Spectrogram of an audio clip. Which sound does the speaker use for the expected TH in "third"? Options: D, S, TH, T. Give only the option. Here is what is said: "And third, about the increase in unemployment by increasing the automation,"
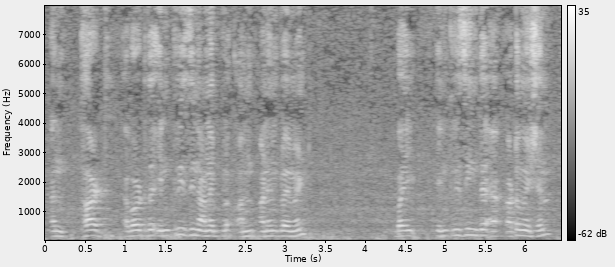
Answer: T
